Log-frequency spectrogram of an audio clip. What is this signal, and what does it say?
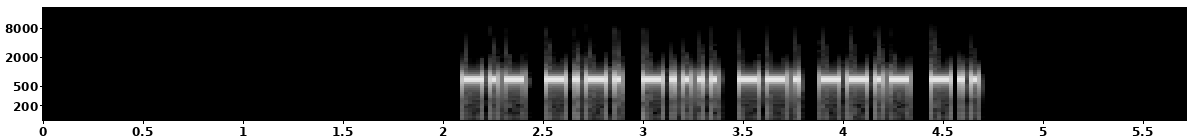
Morse code, heard as a keyed tone, about 36 wpm, 700 Hz. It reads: KC6GQD
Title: USA Call Signs - 6 Characters - Repeated 2x - 35wpm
